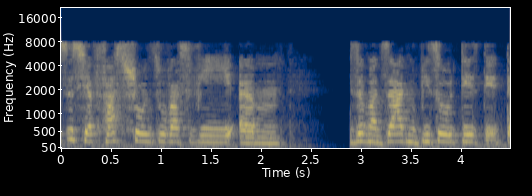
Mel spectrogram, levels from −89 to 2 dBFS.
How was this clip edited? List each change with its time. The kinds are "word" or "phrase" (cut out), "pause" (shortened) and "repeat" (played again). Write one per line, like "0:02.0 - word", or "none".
none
